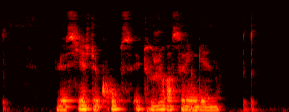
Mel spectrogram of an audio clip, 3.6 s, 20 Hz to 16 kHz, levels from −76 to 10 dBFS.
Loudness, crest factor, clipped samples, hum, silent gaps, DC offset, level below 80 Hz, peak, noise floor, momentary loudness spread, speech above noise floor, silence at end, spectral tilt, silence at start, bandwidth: -28 LUFS; 18 dB; under 0.1%; none; none; under 0.1%; -48 dBFS; -10 dBFS; -62 dBFS; 20 LU; 35 dB; 0.4 s; -6.5 dB/octave; 0.05 s; 11.5 kHz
